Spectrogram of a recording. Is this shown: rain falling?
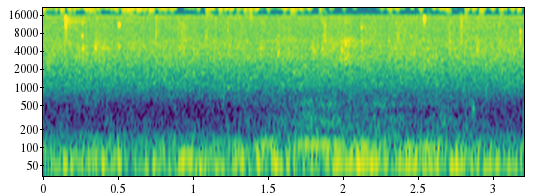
yes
